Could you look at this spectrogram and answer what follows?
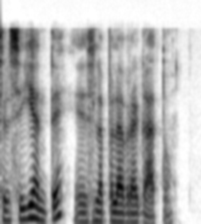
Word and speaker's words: gato: Gato, gato. En este caso, el acento prosódico se encuentra en la sílaba ga, donde no tiene ninguna tilde, pero ahí es donde el lenguaje, la persona, el hispanohablante, va a hacer la fuerza de la voz.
